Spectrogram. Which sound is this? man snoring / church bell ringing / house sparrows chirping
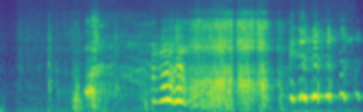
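man snoring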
